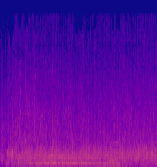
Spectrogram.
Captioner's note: cheering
